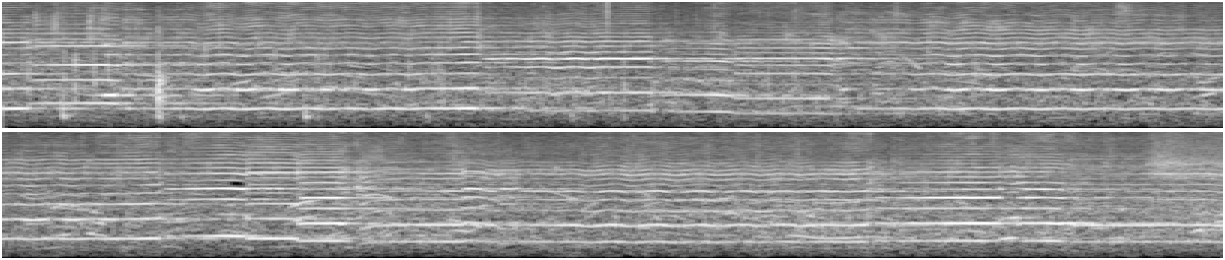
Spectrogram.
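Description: Background music: a violin playing a slow melody of long held notes that step from pitch to pitch.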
